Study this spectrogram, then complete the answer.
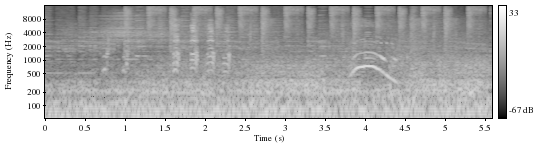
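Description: A Tesla Model 3 Performance Edition pulls away hard, a steady loud road and cabin roar, with excited exclamations and a brief whistling tone partway through.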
